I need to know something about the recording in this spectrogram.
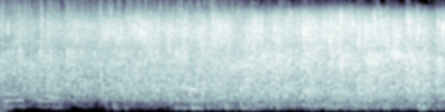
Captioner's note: audience applauding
